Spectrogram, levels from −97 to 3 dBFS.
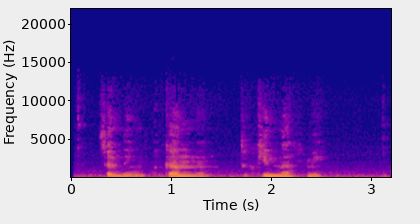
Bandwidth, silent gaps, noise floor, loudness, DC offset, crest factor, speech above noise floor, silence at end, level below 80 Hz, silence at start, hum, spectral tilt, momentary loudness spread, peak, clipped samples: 10 kHz; none; -53 dBFS; -32 LUFS; under 0.1%; 16 dB; 22 dB; 0.05 s; -60 dBFS; 0.05 s; none; -7.5 dB/octave; 13 LU; -16 dBFS; under 0.1%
